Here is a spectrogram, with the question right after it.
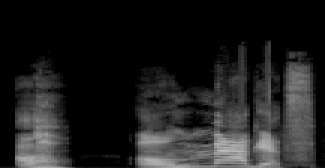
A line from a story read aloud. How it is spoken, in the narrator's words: the goblin cried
